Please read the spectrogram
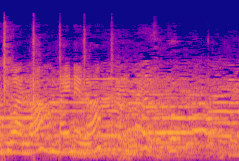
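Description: Voices chattering over backing music that holds steady sustained tones, with a few sharp clicks in the first second.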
